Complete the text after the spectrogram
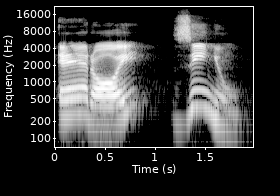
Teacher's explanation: Zi passou a ser a nossa sílaba tônica, é a sílaba mais forte dessa palavra.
